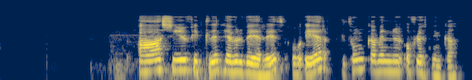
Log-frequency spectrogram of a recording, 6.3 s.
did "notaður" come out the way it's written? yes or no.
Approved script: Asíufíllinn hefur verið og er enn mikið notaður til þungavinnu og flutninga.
no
